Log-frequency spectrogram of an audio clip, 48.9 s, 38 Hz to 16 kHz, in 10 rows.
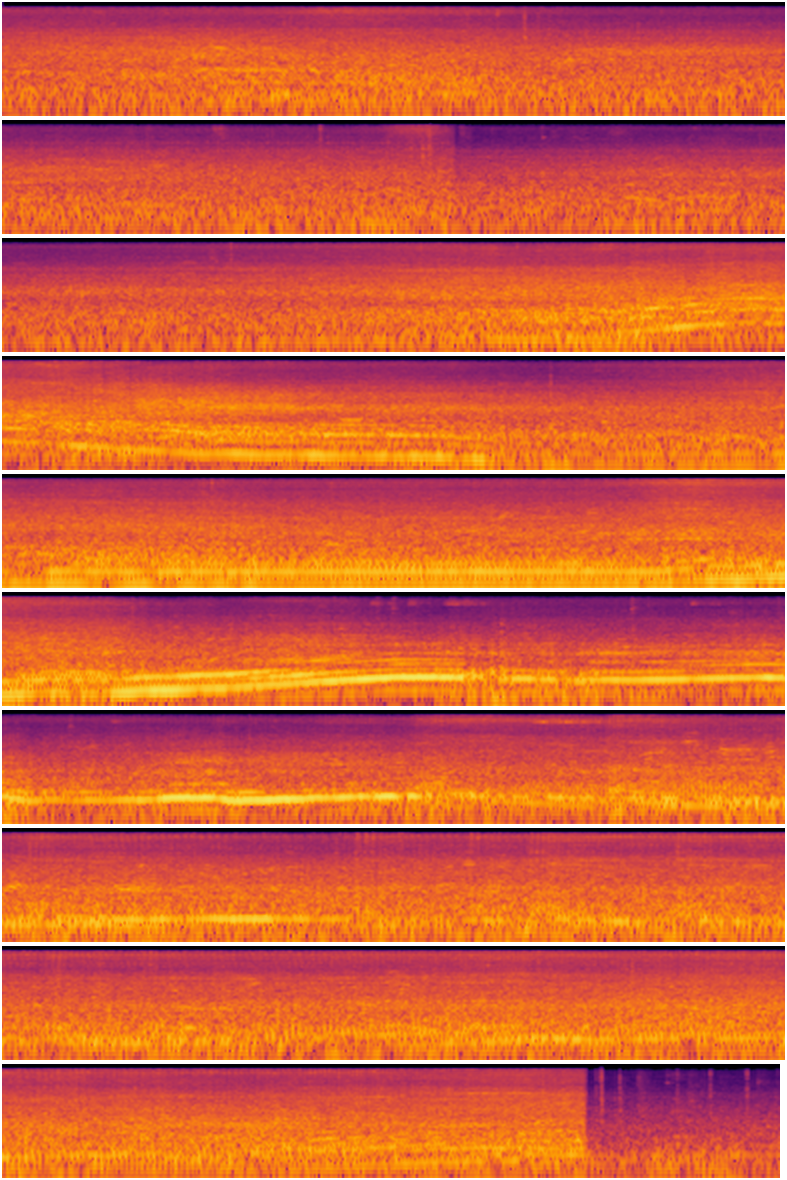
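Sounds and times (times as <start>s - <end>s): car engine revving: 12.5s - 17.1s, 20.1s - 47.7s.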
